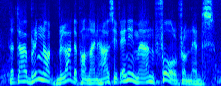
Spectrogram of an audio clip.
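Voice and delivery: ordinary delivery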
